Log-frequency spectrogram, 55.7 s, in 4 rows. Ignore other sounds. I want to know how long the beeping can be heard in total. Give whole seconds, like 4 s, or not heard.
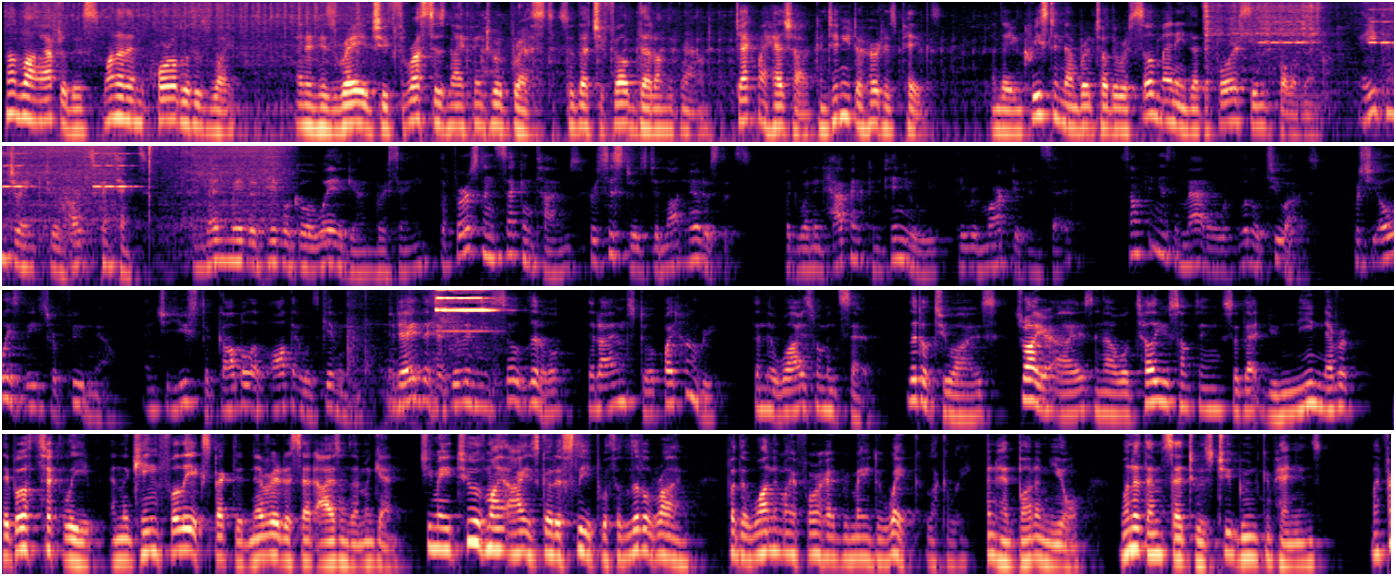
4 s.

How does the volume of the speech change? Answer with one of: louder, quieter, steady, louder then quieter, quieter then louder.
quieter then louder.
